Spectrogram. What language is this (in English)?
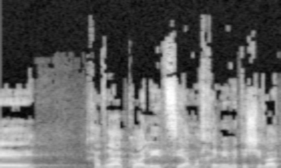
Hebrew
